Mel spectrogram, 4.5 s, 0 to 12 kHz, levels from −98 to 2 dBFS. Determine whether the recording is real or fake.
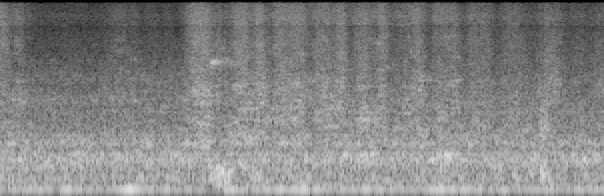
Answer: real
